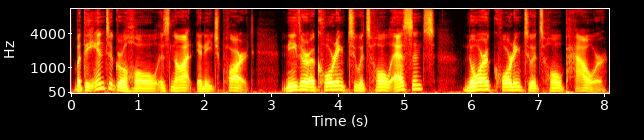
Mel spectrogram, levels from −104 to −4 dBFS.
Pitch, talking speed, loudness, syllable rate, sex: 115 Hz, 155 wpm, -20 LUFS, 4.8 syllables/s, male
